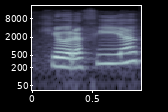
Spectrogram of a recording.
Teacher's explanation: como te has dado cuenta primero es la fricativa velar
